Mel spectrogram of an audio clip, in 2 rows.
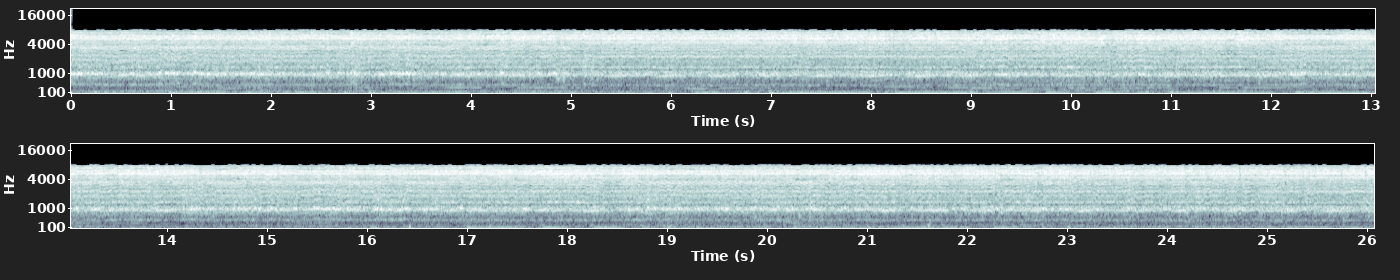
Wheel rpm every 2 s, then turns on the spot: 110, 110, 120, 110, 110, 120, 110, 110, 110, 110, 110, 120, 120.
none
